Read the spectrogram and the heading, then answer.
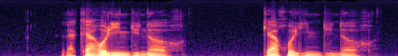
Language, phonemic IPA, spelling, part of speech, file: French, /ka.ʁɔ.lin dy nɔʁ/, Caroline du Nord, proper noun, Fr-Caroline du Nord.oga
- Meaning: North Carolina (a state of the United States, situated on the east coast of the North American mainland north of South Carolina and south of Virginia)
